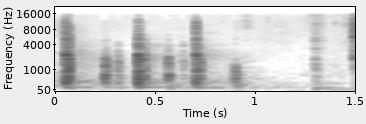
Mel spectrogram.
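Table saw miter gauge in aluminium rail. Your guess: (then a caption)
Loose. A plastic-and-aluminium miter gauge, shaken back and forth in its aluminium rail on a cordless table saw (probably an Einhell), gives nine short, dry knocks and clacks with no ring. The gauge is loose and wobbly, moving in that direction too, and cannot be locked.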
